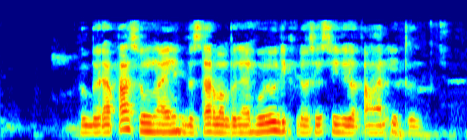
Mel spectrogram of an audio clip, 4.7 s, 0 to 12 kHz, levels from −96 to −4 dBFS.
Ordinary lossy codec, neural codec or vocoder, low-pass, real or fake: AAC, 48 kbps; codec, 16 kHz, 2 kbps, FreqCodec, larger model; 7.2 kHz; fake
